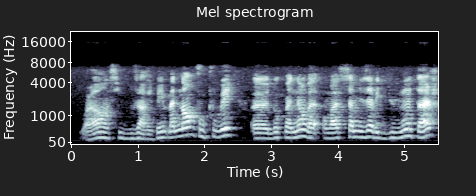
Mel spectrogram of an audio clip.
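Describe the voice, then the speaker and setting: A woman's very deep, low voice at a fairly quick pace with ordinary pitch variation. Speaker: YouTuber. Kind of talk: screen-share tutorial. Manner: halting, many fillers.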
